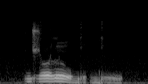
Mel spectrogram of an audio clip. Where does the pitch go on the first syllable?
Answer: high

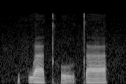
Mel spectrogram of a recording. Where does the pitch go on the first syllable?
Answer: falling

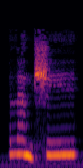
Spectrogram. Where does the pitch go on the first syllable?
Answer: falling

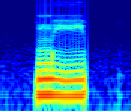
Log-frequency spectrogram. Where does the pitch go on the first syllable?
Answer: low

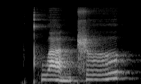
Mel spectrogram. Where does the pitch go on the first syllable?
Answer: low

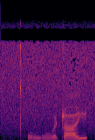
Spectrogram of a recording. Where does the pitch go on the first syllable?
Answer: low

